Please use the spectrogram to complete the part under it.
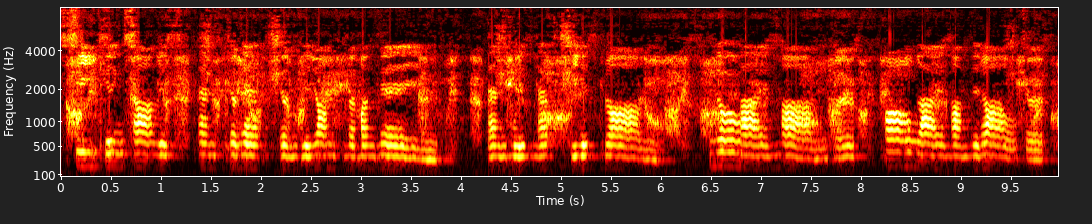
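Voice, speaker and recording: Man voicing a creaky, sinister horror narrator. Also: high-pitched, background noise, heavily acted. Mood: menacing. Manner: slow, ominous recitation. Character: sinister unseen captor narrating eerie chapel verse. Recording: dull lo-fi radio-like sound, background din.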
